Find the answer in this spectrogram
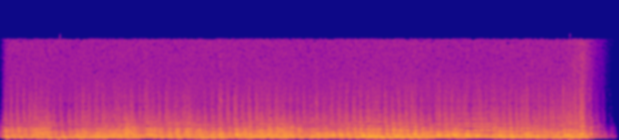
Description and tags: flute vibrato
flute processed samples remix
